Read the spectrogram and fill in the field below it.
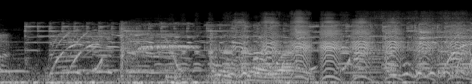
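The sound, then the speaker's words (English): A flurry of loud, nasal duck quacks repeats rapidly and overlaps throughout, some rising and falling in pitch, over a steady low hum and a few sustained tones. “I'm telling you, that duck rock is going to be what all the kids are swaying to. Quack, quack.”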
